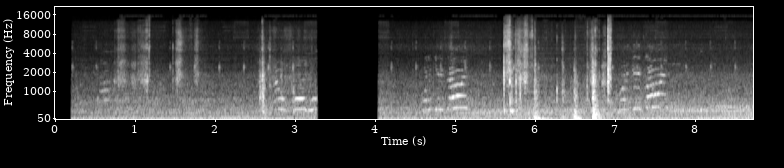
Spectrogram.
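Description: A car's exterior door handle yanked and clicking sharply several times from outside, heard from inside the cabin, with a man's muffled shouting through the closed window.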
